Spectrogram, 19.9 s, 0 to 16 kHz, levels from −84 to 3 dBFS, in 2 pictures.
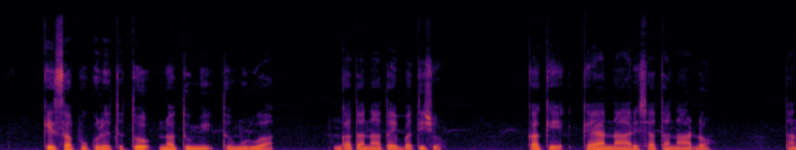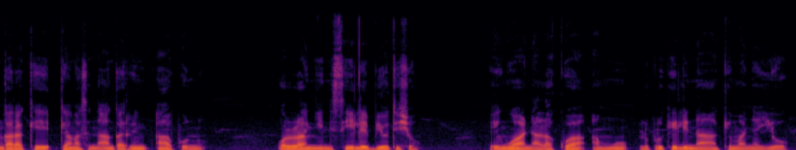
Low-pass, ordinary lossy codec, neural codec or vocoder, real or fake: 14.4 kHz; none; none; real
